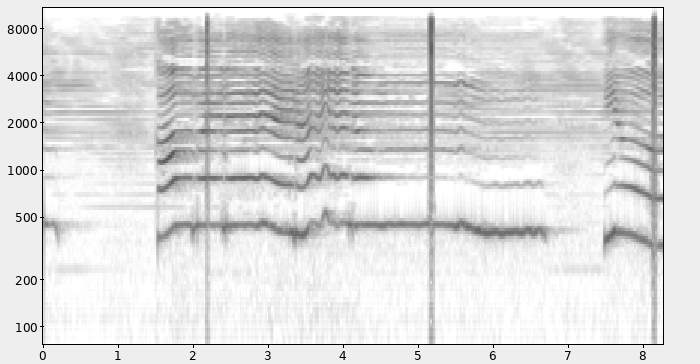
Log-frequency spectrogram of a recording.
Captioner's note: none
